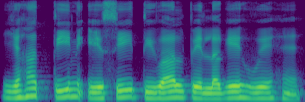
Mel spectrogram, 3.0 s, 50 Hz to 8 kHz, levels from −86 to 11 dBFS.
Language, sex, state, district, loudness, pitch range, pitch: Hindi, male, Jharkhand, Ranchi, -14 LUFS, 125-145 Hz, 135 Hz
